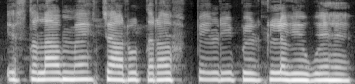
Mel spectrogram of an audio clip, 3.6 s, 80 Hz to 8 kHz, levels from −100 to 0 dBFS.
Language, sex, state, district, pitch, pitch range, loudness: Hindi, female, Jharkhand, Deoghar, 240 Hz, 235-250 Hz, -11 LUFS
